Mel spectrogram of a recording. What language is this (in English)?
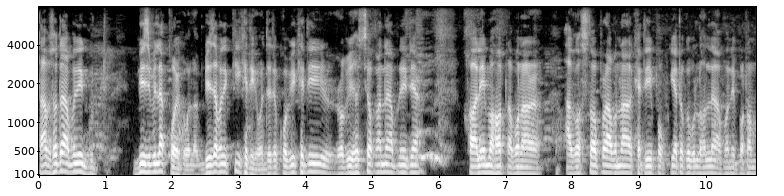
Assamese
